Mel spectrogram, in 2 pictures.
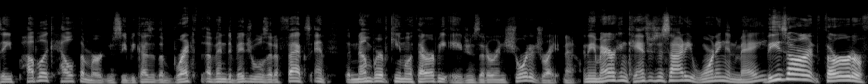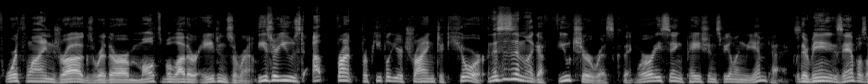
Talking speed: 265 wpm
